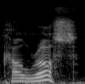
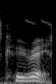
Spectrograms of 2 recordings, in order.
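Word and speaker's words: Culross: I reckon I'm about 2 kilometres from Couris or Coal Ross. The correct pronunciation apparently is Couris, so we'll go with that.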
